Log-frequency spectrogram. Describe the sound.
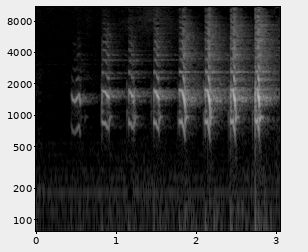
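A wooden turkey box call, used to call turkeys once they fly down off the roost, scrapes out a series of about eight raspy yelps, rising in loudness and spaced evenly, clear with no talking.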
